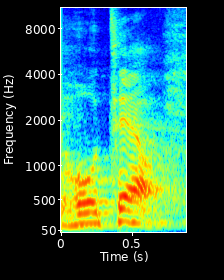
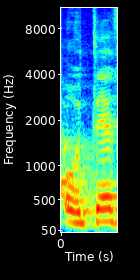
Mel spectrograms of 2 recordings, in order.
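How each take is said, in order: First: The word starts with an audible H sound. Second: The word starts without an H sound. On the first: The speaker calls it right. "c'est hotel" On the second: The speaker calls it wrong. "c'est pas hôtel"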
